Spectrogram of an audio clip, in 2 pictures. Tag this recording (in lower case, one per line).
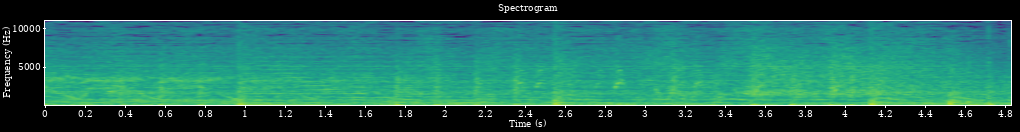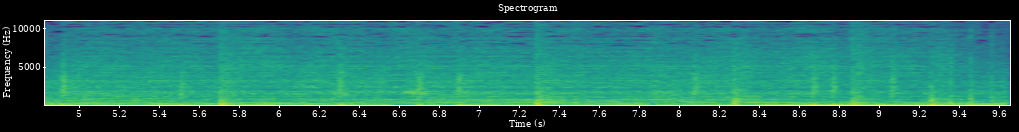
music
angry music
soundtrack music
